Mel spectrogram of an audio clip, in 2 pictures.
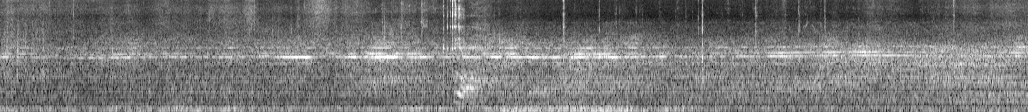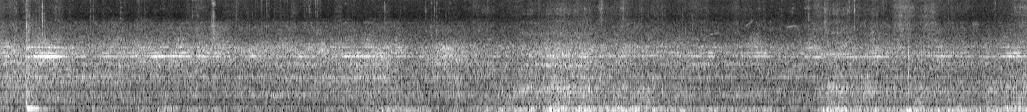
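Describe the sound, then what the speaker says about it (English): An EasyJet jet airliner waits for departure at Luton Airport with a business jet behind it, giving a steady rumbling engine drone at a distance that swells and eases over a long stretch, with no talking. "So we have the EasyJet waiting for departure, followed behind another Bizz Jet"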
